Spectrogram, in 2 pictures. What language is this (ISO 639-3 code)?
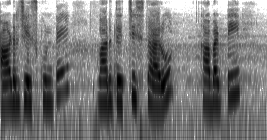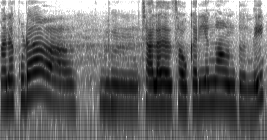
tel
